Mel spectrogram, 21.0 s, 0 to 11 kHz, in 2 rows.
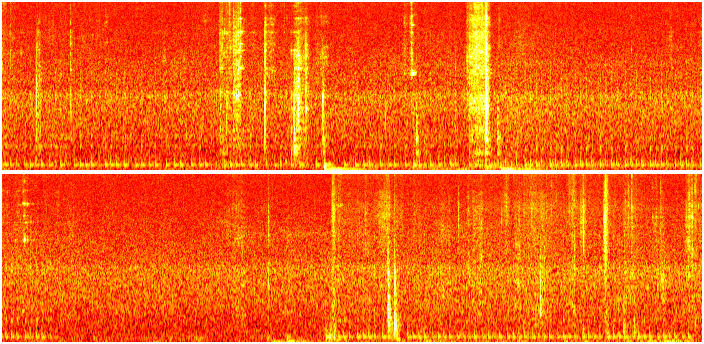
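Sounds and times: tools tapping on wooden boards: 0:16.2 - 0:16.6.

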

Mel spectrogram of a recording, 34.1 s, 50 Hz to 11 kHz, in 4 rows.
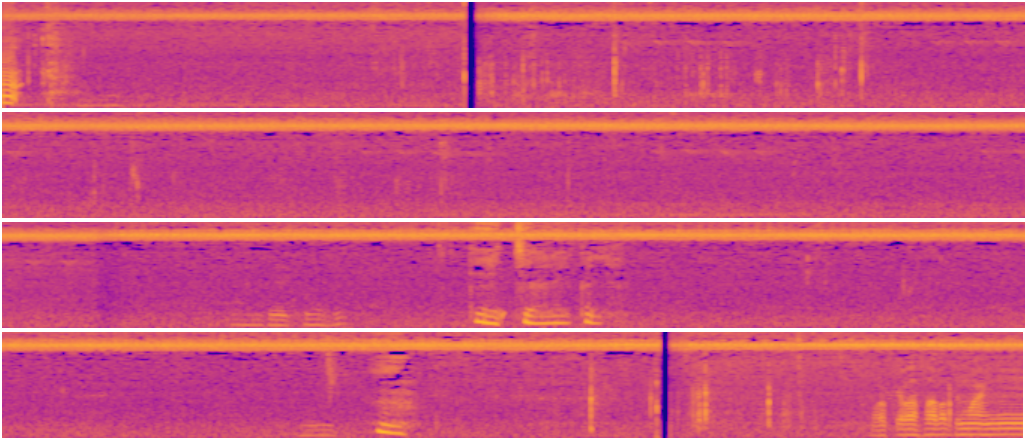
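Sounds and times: insects chirring: 0:00.0 - 0:34.0.

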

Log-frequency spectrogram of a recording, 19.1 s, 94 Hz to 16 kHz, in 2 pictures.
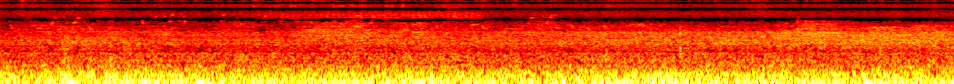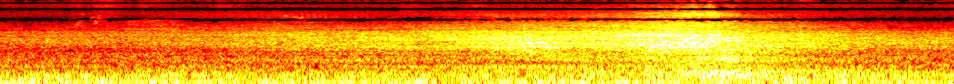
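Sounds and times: car passing: 0:11.8 - 0:19.0.

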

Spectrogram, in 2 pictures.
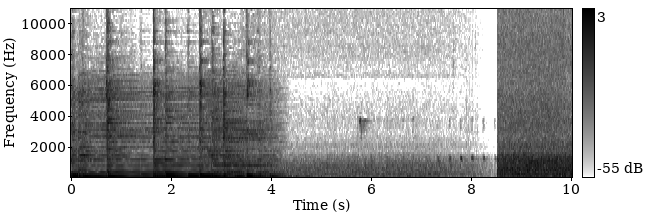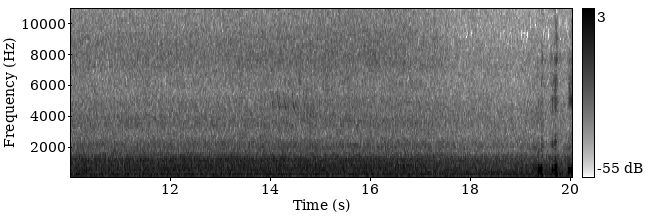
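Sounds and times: flowing river water: 0:08.5 - 0:20.0.

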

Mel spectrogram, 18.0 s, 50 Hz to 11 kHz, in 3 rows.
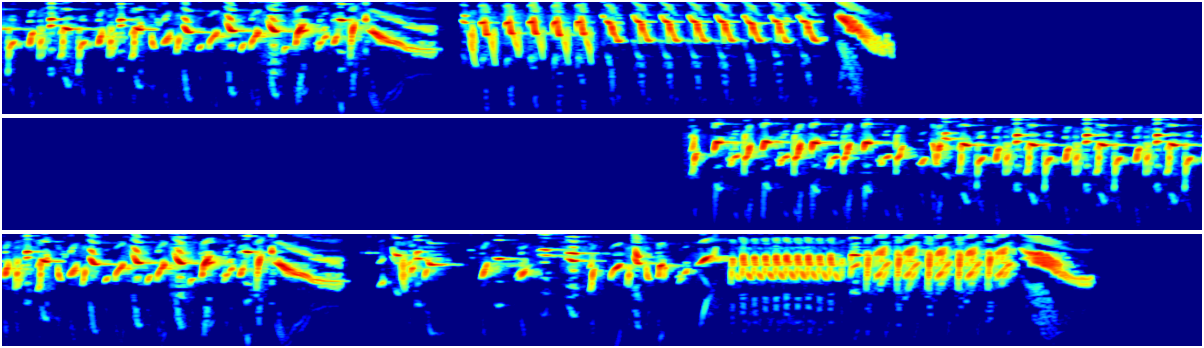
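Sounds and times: songbird chirping and trilling: 0:00.0 - 0:04.5, 0:09.4 - 0:17.5.

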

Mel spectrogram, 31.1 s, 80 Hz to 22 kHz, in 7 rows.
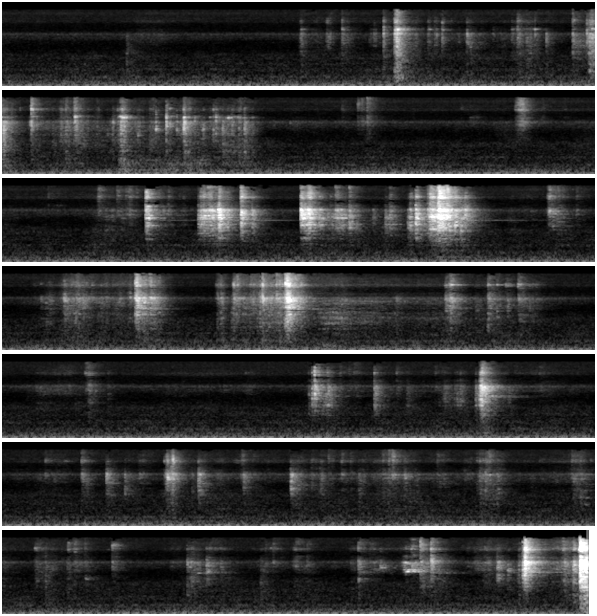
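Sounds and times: parts clinking and rattling: 0:02.2 - 0:06.5, 0:09.6 - 0:17.6, 0:20.0 - 0:21.9, 0:22.5 - 0:31.0.

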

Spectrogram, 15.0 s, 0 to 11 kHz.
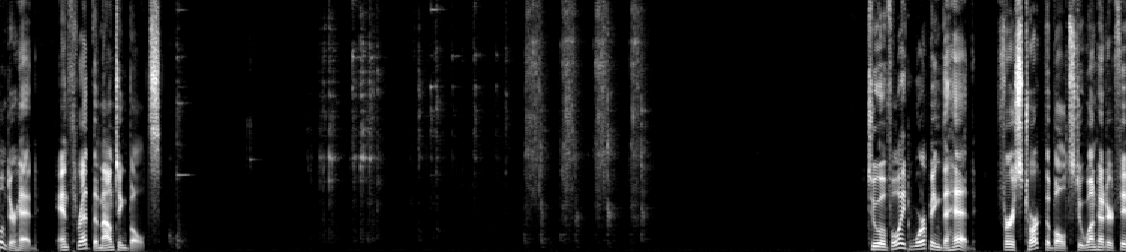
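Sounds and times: metal bolts clicking and scraping: 0:03.2 - 0:08.6.

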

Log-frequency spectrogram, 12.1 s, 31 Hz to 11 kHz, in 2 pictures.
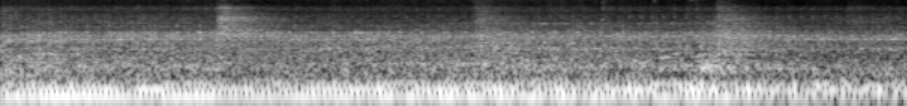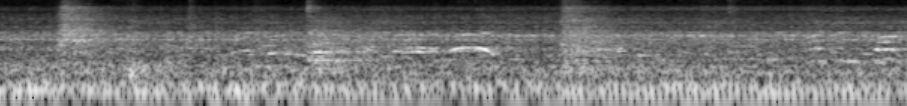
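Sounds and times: diesel engine rumbling: 0:00.0 - 0:12.0.

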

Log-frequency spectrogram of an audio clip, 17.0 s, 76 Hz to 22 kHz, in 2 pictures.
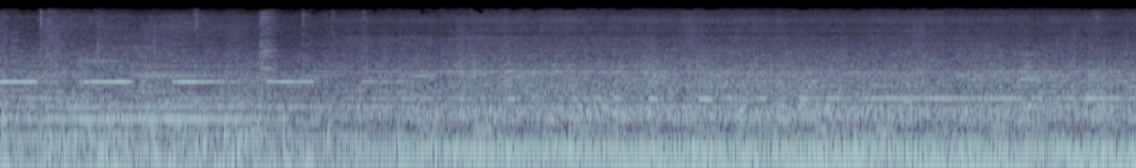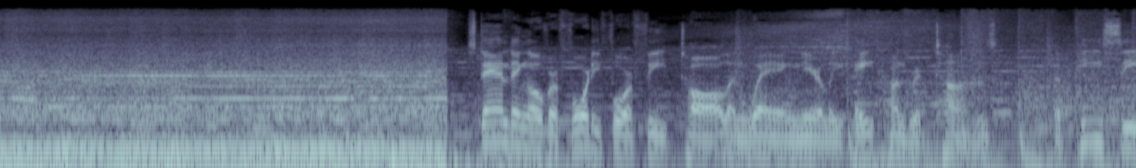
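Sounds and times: heavy diesel machinery drone: 0:00.0 - 0:12.0.

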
